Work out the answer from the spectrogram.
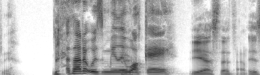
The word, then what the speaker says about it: Milwaukee: have to trust me I thought it was milwa yes that is how it's actually it's pronounced milwa speaking just had that oh you got to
